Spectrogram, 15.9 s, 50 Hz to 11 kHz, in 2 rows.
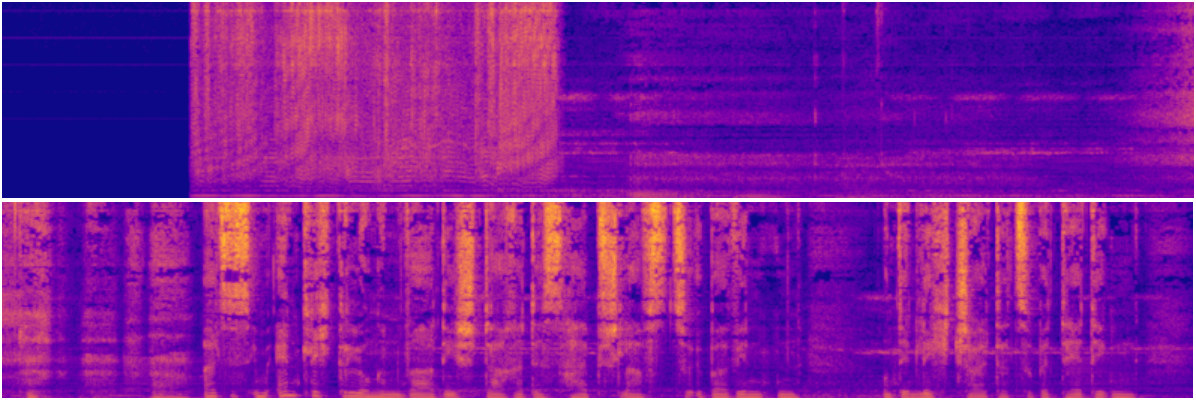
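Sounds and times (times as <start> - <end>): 
white fly buzzing: 1.2 - 5.5
speech: 9.3 - 15.8.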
